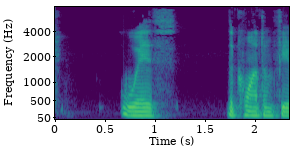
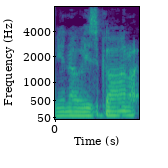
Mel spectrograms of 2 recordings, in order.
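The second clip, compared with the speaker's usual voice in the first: ordinary talk, nothing marked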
